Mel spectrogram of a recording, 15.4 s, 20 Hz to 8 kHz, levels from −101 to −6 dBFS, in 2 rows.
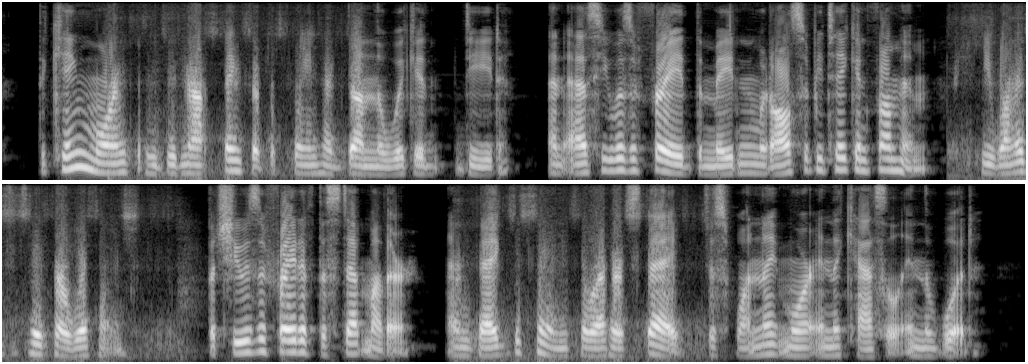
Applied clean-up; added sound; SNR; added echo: neural separator model SepFormer DNS4.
